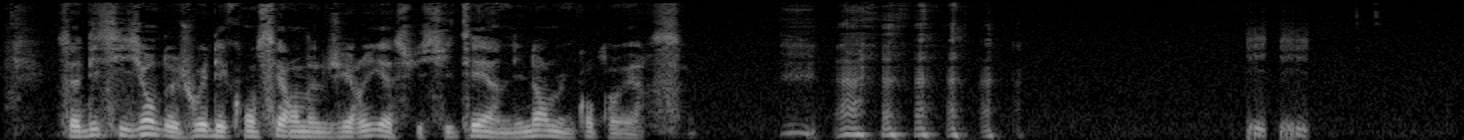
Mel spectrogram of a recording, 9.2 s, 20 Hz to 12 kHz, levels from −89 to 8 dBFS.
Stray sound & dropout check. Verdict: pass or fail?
fail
